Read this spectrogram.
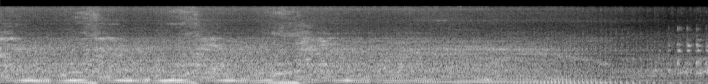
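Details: Honda Vario 150 scooter engine reassembled after overheating, fast coolant loss, oil loss and rough running; warmed up, coolant circulating through water pump and thermostat. Smooth clean revs settling back evenly, no knocks or rattles; normal revving.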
